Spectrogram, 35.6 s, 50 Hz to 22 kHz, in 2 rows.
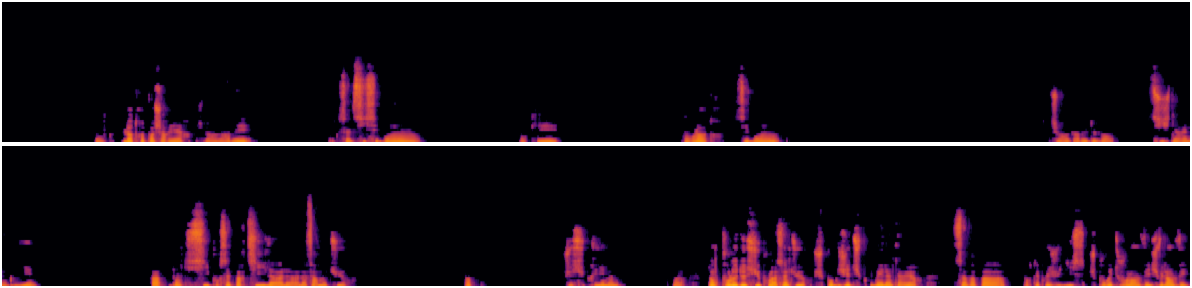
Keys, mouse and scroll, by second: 0.0 click, 0.3 ctrl+right click, 0.5 ctrl+right click, 2.2 right click, 3.1 right click, 3.9 ctrl+right click, 6.9 right click, 7.7 ctrl+right click, 8.6 right click, 9.3 alt+right click, 10.4 ctrl+click, 10.7 ctrl+click, 12.0 alt+click, 12.8 ctrl+right click, 12.9 right click, 13.8 right click, 13.9 ctrl+right click, 15.7 right click, 15.8 ctrl+right click, 16.6 right click, 16.7 ctrl+right click, 17.5 alt+right click, 17.7 alt+right click, 18.6 ctrl+right click, 18.6 ctrl+right click, 20.1 right click, 20.8 ctrl+right click, 24.0 click, 25.8 click, 26.8 ctrl+right click, 28.2 right click, 30.4 right click, 30.8 alt+right click, 31.5 ctrl+right click, 35.0 right click.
